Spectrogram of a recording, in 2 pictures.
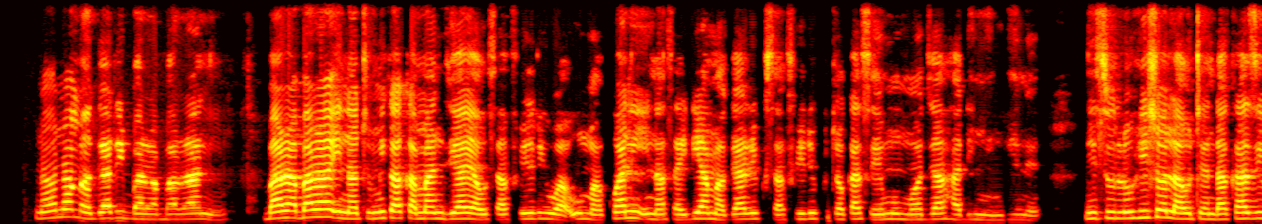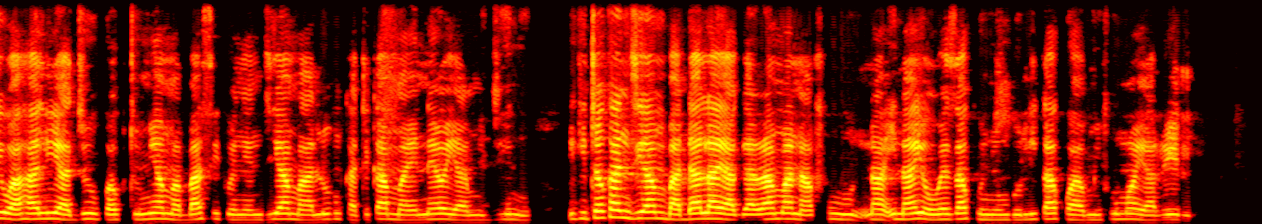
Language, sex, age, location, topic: Swahili, female, 36-49, Nairobi, government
